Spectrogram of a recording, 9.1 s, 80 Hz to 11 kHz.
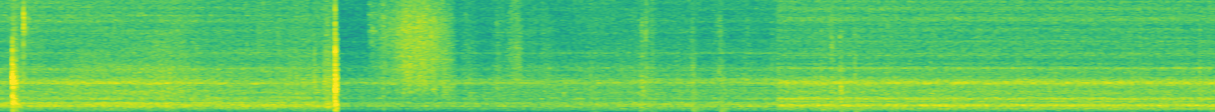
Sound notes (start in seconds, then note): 3.7 dirt rustling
